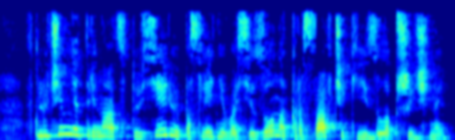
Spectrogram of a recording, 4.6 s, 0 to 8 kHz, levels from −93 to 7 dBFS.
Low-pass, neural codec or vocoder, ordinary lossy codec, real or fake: 7.2 kHz; none; MP3, 32 kbps; real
